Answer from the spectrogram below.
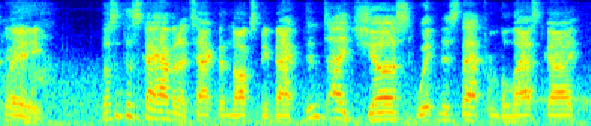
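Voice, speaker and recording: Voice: medium pitch, lively intonation, measured pace, bright, forceful tone, a little hiss or hum. A streamer giving wry, self-mocking running commentary while playing a game live. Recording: game music playing underneath. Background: game music and sound effects.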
